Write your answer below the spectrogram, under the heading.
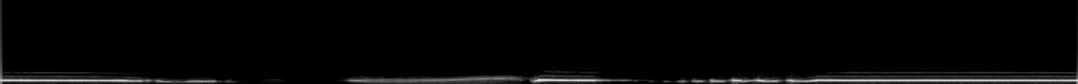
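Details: Barbary dove call meant to entice pet doves into answering: a level hoot fading down, a pause, a soft rising coo with a sharp upward flick, then a rapid rolling trill settling into a long, even held note.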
